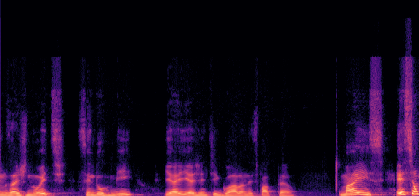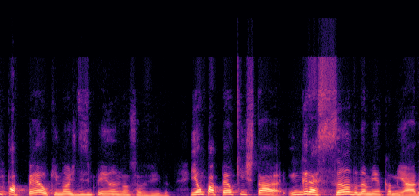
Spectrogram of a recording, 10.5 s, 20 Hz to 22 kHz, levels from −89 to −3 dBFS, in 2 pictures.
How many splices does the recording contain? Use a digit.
1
